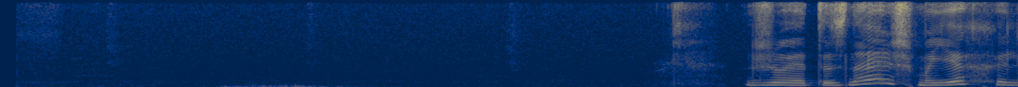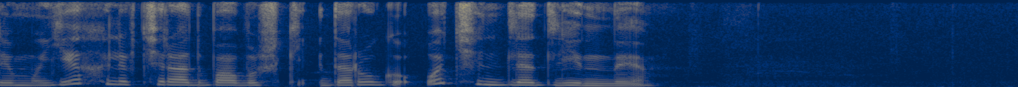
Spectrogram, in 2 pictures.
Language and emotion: Russian, positive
